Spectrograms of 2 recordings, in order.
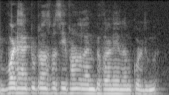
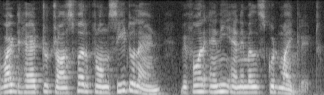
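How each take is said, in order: First: It is read in a fast, rushed, blurred way. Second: It is read slowly and clearly, word by word. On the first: The reader will not understand it and must reread it. The speaker calls it wrong. "ऐसे नहीं पढ़ना" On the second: The reader understands it on the first reading. The speaker calls it right. "तरीका है जी"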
